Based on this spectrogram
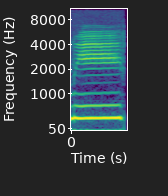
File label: FEMALE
